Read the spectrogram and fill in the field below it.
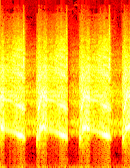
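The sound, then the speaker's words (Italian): A loud Tarzan-style jungle yell rings out alone, its voice breaking back and forth between high and low pitches in a quick, rhythmic yodel lasting a few seconds. “Co- co- è, un, è, un, urlo. Sì, è un no, Tarzan. una cosa del genere.”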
